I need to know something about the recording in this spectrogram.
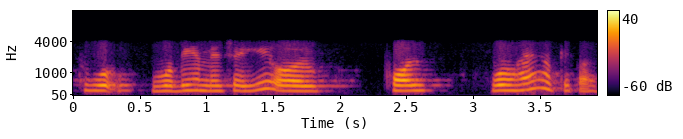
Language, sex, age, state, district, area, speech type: Hindi, female, 18-30, Uttar Pradesh, Ghazipur, rural, conversation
